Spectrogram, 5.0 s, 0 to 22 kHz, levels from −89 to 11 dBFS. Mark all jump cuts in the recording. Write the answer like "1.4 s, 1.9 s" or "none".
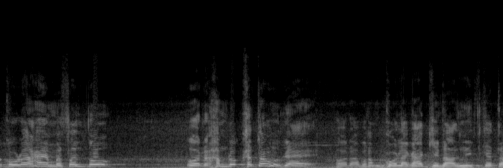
3.6 s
